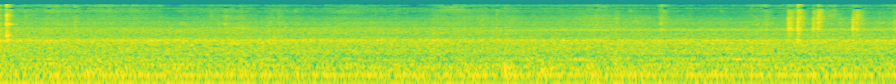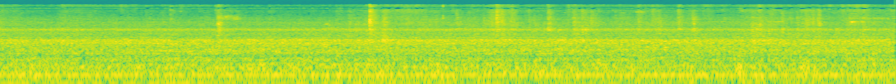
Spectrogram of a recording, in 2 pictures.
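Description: Inside a Shinkansen passenger car: the train's steady running rumble with a low hum, as it slows to a stop at a station.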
